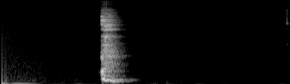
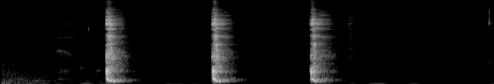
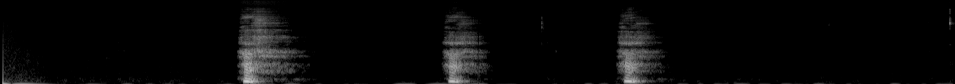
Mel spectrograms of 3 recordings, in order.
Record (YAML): cough_length: 2.9 s
cough_amplitude: 32768
cough_signal_mean_std_ratio: 0.22
three_cough_length: 4.9 s
three_cough_amplitude: 32768
three_cough_signal_mean_std_ratio: 0.21
exhalation_length: 9.6 s
exhalation_amplitude: 20924
exhalation_signal_mean_std_ratio: 0.25
survey_phase: beta (2021-08-13 to 2022-03-07)
age: 45-64
gender: Male
wearing_mask: 'No'
symptom_none: true
smoker_status: Never smoked
respiratory_condition_asthma: false
respiratory_condition_other: false
recruitment_source: REACT
submission_delay: 2 days
covid_test_result: Negative
covid_test_method: RT-qPCR
influenza_a_test_result: Negative
influenza_b_test_result: Negative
